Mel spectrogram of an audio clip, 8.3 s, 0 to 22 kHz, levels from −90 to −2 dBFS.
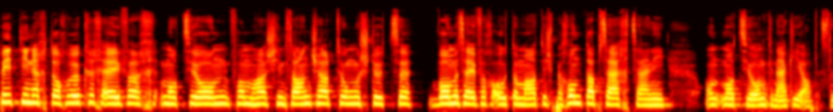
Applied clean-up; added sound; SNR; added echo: neural mask model Resemble Enhance denoiser.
